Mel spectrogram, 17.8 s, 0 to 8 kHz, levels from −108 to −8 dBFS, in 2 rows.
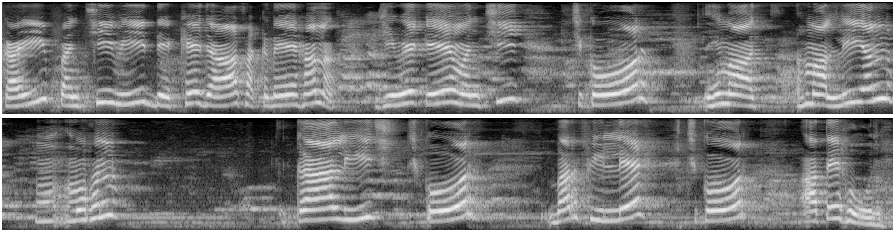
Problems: constant background noise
